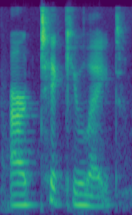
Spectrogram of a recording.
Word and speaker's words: articulate: Articulate. Where do you think it is? Did you say this? Yes. It ends in late. It will be on the second syllable. Articulate.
